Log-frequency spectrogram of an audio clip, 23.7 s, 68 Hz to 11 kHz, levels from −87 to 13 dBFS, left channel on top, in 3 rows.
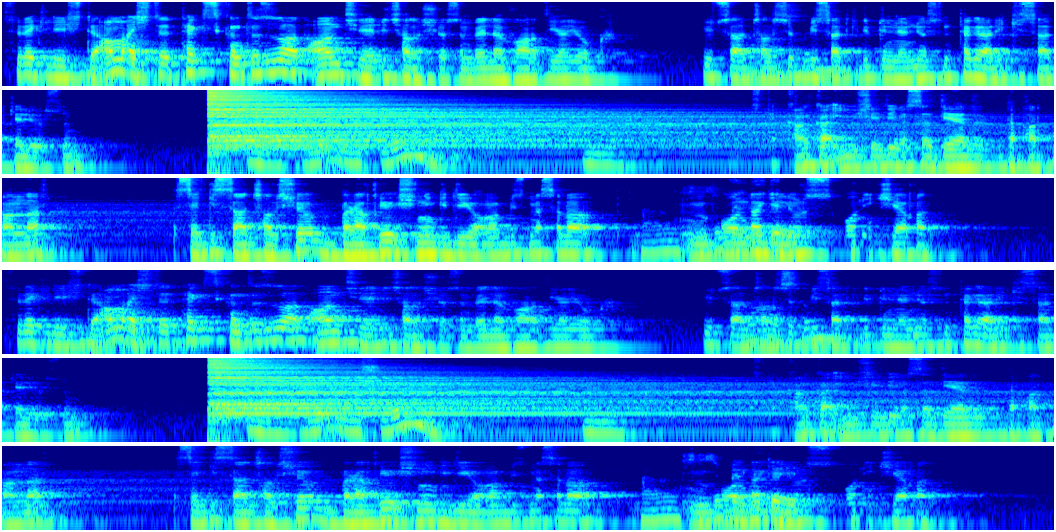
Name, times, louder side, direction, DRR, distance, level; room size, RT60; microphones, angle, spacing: voice 1, 0.0-4.6 5.3-8.5 13.8-16.2 17.1-20.6 20.9-22.8, left 5 dB, 85° left, 12 dB, 0.5 m, -37 dB
voice 2, 5.6-6.3 9.7-11.2 12.2-12.6 20.6-21.8, right 2 dB, 25° right, 10 dB, 0.4 m, -43 dB
sound 1, 9.4-15.5, left 4 dB, 50° left, 0.9 m, -32 dB
9.2 x 4.4 x 4.4 m, 1.1 s
head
